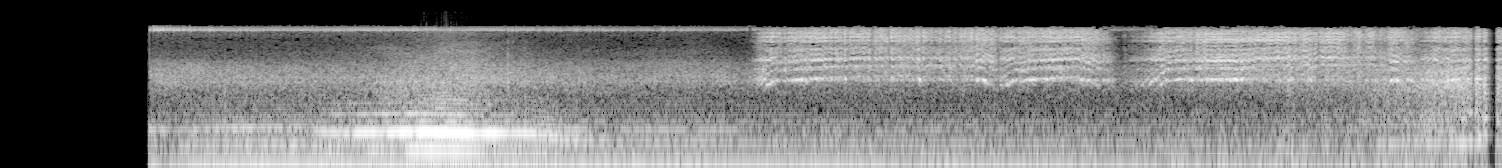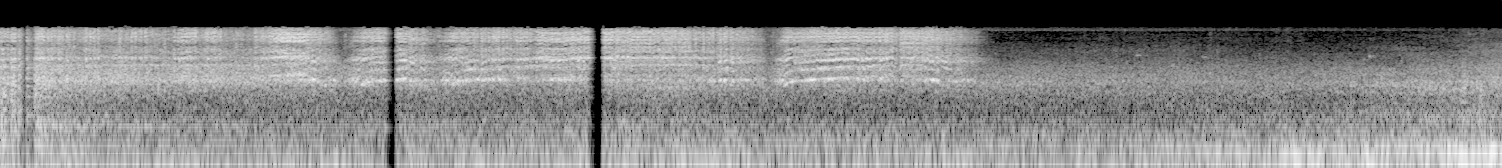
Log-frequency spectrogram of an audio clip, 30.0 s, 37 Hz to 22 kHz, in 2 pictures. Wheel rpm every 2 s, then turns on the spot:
0, 0, 0, 10, 130, 100, 140, 140, 150, 90, 150, 100, 50, 0, 0.
none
